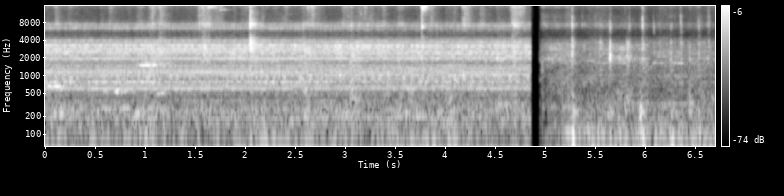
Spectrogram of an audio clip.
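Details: A steady mechanical buzz like electric clippers runs indoors, breaks off briefly, then resumes with a few clicks and knocks, and no animal sound.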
